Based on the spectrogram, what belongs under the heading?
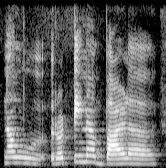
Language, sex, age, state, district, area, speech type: Kannada, female, 18-30, Karnataka, Dharwad, rural, spontaneous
